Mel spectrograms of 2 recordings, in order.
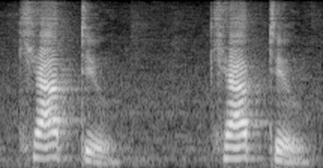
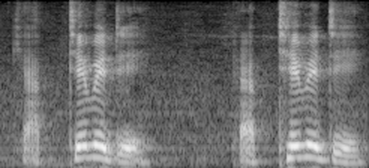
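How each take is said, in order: First: Captive as CAP-tiv; first-syllable stress. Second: Captivity as cap-TIV-ity; stress before suffix. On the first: Teacher showing the root word, captive stressed on CAP. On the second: Teacher showing suffix shift, captivity stressed on TIV. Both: Shown as a demonstration. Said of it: "This tive is stressed here".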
